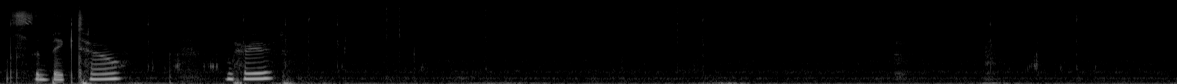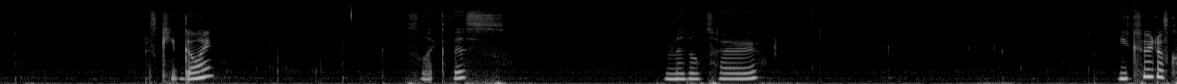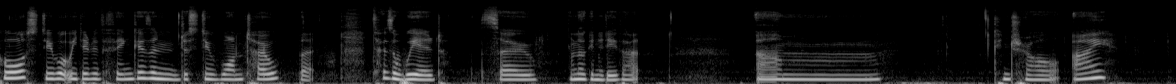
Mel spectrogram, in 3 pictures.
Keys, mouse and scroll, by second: 1.7-2.4 scroll up 9, 2.4 middle click, 3.1 shift+middle click, 3.9 right click, 4.9 click, 7.0 middle click, 10.3-10.8 scroll down 5, 10.8 middle click, 14.3 click, 16.0 click, 19.0-19.5 scroll up 1, 19.9 alt+shift+right click, 22.0 shift+click, 34.2 ctrl+i.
